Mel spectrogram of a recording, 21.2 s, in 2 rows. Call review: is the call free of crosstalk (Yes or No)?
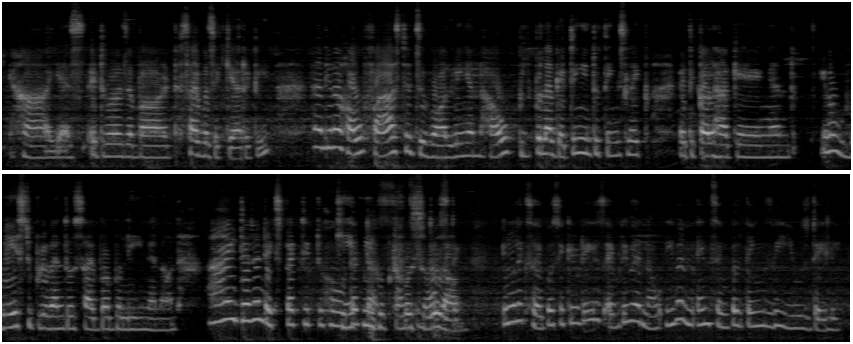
No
